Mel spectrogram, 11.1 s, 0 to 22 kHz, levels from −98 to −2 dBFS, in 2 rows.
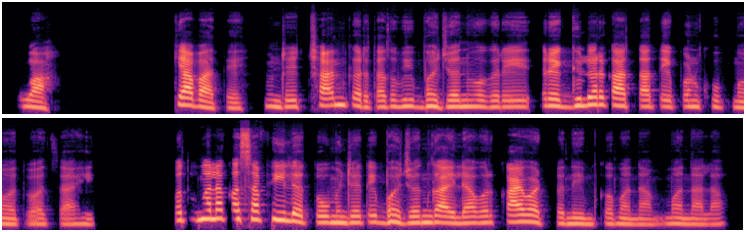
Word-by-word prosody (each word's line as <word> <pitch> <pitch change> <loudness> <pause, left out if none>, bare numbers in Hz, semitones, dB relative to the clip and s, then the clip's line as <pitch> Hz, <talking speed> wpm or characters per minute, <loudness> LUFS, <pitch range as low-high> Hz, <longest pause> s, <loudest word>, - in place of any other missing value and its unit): वाह! 180 -4 +1 1.0
क्या 240 -2 +9
बात 175 -5 0
है. 155 -1 -7 0.2
म्हणजे 190 -1 -4
छान 225 +2 +3
करता 185 -5 -3
तुम्ही 195 +1 -3
भजन 190 0 0
वगैरे, 185 0 -3
रेग्युलर 215 +4 +3
गाता 215 -3 +4
ते 190 - -1
पण 195 -1 -3
खूप 185 -3 -11
महत्त्वाचं 155 -1 -6
आहे. 155 0 -6 0.6
मग - - +2
तुम्हाला 300 +3 +5
कसा 290 -1 +5
फील 265 -4 +4
येतो? 195 -3 0
म्हणजे 195 0 0
ते 205 - -2
भजन 190 -1 0
गायल्यावर 185 0 +2
काय 210 0 +7
वाटतं 200 -5 -1
नेमकं 160 0 -4
मना 150 -2 -5
मनाला? 155 -2 -6
190 Hz, 165 wpm, -23 LUFS, 165-210 Hz, 1.0 s, क्या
